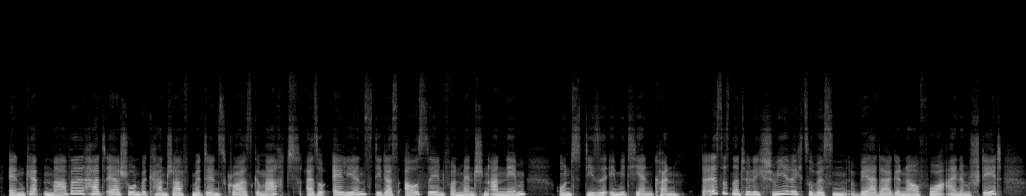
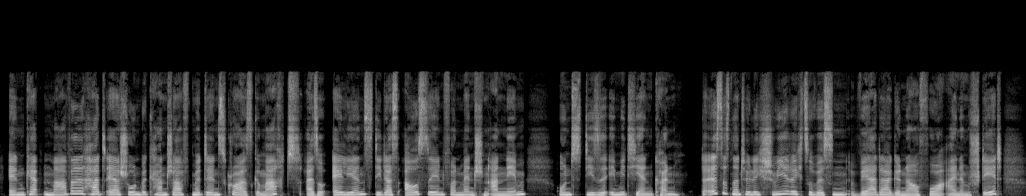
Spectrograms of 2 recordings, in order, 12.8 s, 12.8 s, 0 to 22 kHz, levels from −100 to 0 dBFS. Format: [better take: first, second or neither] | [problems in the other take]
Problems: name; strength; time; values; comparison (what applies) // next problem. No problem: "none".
second | muffled; very; fading above 3.5 kHz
